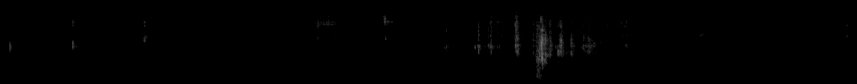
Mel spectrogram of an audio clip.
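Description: Paper food packaging crinkling and crackling as hands work through a fries carton and sandwich wrapper. It comes as scattered light crackles, then a denser, louder run of crinkling about halfway through.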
